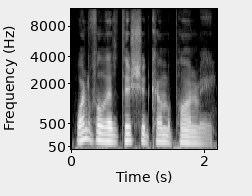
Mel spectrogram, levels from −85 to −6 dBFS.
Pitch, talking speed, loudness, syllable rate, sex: 130 Hz, 190 wpm, -17 LUFS, 4.9 syllables/s, male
